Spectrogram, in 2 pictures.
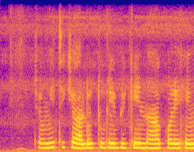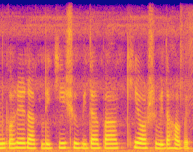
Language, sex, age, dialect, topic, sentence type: Bengali, female, 18-24, Rajbangshi, agriculture, question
